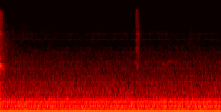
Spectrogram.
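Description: Steady low hum of room background noise with a few faint steady tones, and one faint click about two-thirds of the way through.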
